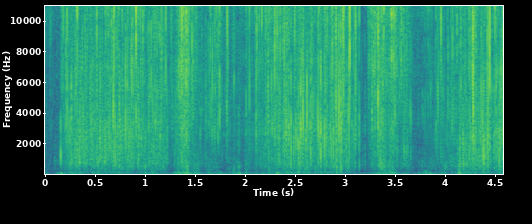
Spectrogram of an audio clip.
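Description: A hand-sized mass of soft pink clear glue slime packed with small round iridescent plastic sequins is squeezed, folded and stretched with bare fingertips. It gives a dense, continuous crunchy crinkling with bright, crackly highs and little low end, swelling and easing as the slime is worked.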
